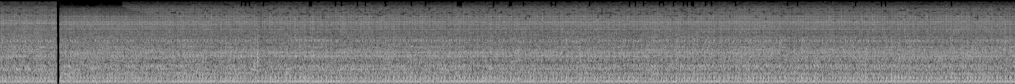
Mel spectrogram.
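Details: King Canada 950W two-stroke generator, long-sitting and previously non-starting, restarted after the loose spark plug was tightened, running at no load: steady, even buzz at constant speed with no surging or misses; residual deposits possibly burning off; running properly.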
